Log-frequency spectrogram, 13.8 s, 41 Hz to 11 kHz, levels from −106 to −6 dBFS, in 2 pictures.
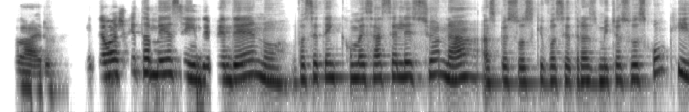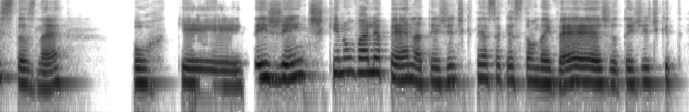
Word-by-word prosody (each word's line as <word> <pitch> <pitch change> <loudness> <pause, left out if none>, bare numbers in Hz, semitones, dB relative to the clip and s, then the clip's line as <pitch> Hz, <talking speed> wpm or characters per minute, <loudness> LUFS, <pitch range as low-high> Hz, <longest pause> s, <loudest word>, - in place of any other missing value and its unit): Claro, 145 -2 -4 0.3
então 240 +4 -1
acho 275 0 +1
que 310 - -10
também 290 -2 +2
assim 260 -6 0
dependendo, 215 -1 0
você 215 +4 -2
tem 235 0 -1
que 235 - -13
começar 225 0 0
a - - -1
selecionar 240 -1 0
as 185 +1 -3
pessoas 190 -1 -3
que 195 +3 -6
você 200 0 -3
transmite 195 +1 -1
as 210 - -3
suas 220 +2 -1
conquistas, 240 - -2
né, 175 +4 -2 0.6
porque 180 -3 0
tem 225 +2 +6
gente 235 +3 +2
que 290 +4 -1
não 305 +1 -1
vale 300 +1 +5
a 300 - +3
pena, 215 -7 +2
tem 185 0 -3
gente 195 +1 -3
que 190 - -27
tem 225 +4 -1
essa 220 -1 -3
questão 200 -1 -3
da 185 -1 +3
inveja, 180 0 +4
tem 180 0 -1
gente 185 0 -5
que 195 0 -7
205 Hz, 180 wpm, -25 LUFS, 185-235 Hz, 0.6 s, tem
